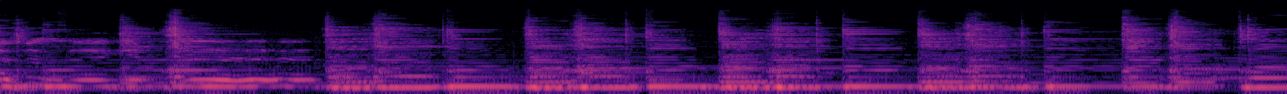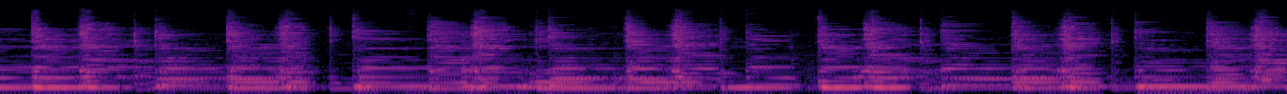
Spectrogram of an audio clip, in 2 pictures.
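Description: Bağlama (Turkish long-necked saz) played with a plectrum: a fast instrumental passage of quickly picked notes over a steady low drone. A held sung note with vibrato fades out in about the first second and a half.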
